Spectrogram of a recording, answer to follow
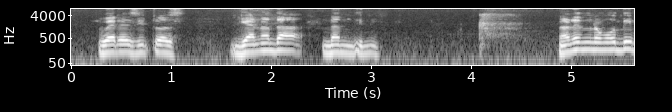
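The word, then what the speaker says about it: Jnanadanandini: Narendra Modi spelled out, pronounced the name of the wife of Rabindranath's elder brother Satyendranath as Gyanandini, whereas it was Gyanada Nandini. Narendra Modi pronounced Rabindranath's famous poem called Prarthana, Chitto Jetha Bhoy Shunno Uchcho Jetha Shir, all wrongly.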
